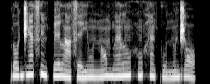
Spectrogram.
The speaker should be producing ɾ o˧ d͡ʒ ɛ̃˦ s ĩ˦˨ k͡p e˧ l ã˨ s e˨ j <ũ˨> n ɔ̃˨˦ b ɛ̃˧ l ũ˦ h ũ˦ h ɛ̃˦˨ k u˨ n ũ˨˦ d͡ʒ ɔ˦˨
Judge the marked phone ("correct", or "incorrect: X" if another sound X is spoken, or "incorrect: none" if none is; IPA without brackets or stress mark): correct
